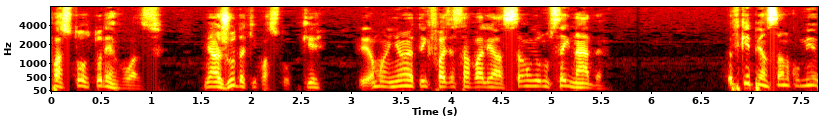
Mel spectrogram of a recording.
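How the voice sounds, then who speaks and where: A high-pitched man talks with lively intonation in a dry, close sound with no echo. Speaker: preacher. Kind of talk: sermon. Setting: church. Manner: earnest, urgent preaching, with direct appeals to the congregation.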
